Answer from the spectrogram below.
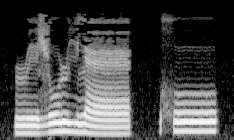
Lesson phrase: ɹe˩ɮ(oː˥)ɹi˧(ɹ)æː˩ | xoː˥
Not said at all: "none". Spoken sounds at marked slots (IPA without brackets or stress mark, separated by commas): o˥, l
